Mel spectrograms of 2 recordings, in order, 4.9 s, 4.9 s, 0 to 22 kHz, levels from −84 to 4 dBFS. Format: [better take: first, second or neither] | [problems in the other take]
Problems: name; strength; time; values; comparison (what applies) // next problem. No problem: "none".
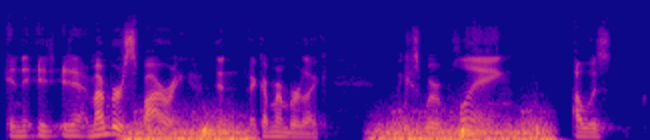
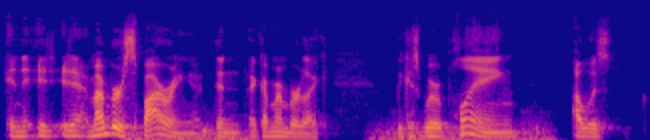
second | low rumble; loud; at 1 s and from 3 to 4 s; as loud as the speech; faint in the second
